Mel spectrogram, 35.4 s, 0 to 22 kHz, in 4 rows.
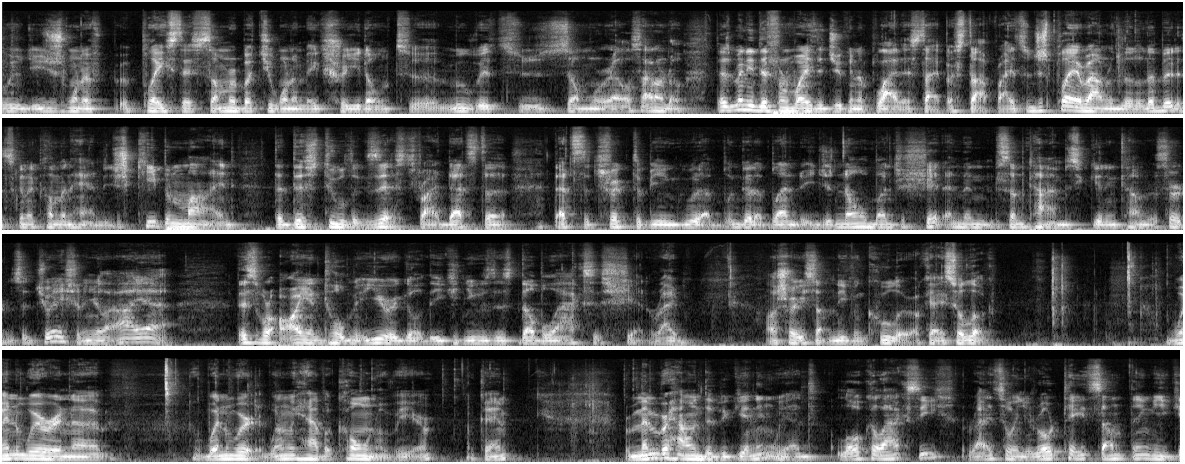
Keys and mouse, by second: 8.0 middle drag, 8.3 x, 24.8 middle click, 25.5 KP_7, 26.4 shift+middle drag, 27.0-27.8 middle drag, 28.0-28.4 middle drag, 28.4 shift+a, 30.1 middle drag, 30.7 g, 30.9 z, 31.4 shift+middle drag.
